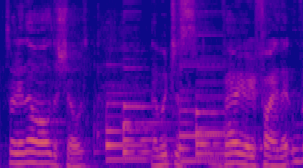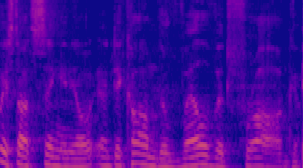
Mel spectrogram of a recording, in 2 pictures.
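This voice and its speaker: Chatty man, slightly high. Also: brisk, loud music behind the voice. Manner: chatty, laughing, stumbling restarts. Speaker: musician and show host. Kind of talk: casual banter between songs.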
